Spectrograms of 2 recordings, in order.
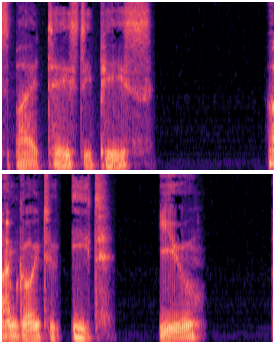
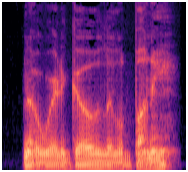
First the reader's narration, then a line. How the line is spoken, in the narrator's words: he growls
